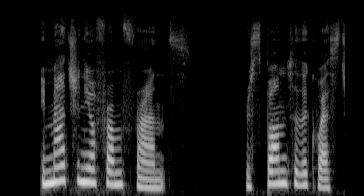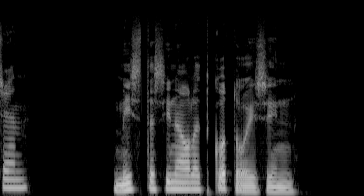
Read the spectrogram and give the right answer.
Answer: Olen kotoisin Ranskasta.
